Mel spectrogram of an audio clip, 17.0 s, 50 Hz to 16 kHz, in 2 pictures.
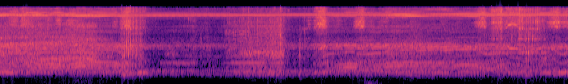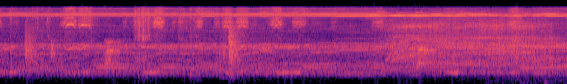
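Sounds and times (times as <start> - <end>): hydraulic pump whining: 13.6 - 17.0.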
